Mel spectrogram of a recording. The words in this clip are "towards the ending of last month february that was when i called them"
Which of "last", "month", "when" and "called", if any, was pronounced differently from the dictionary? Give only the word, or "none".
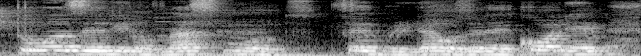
month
